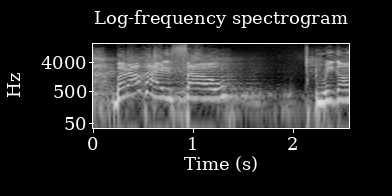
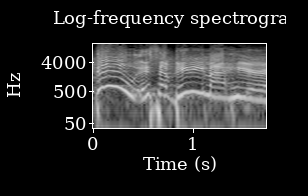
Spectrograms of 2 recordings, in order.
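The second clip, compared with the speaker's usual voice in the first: normal talking voice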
